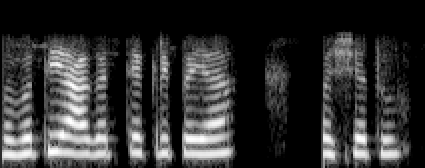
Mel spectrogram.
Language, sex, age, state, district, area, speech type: Sanskrit, female, 18-30, Assam, Biswanath, rural, conversation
